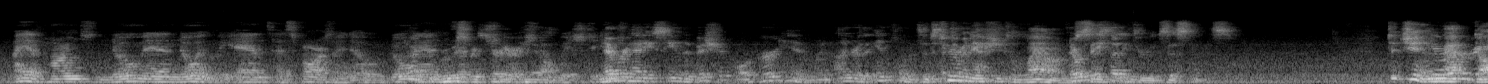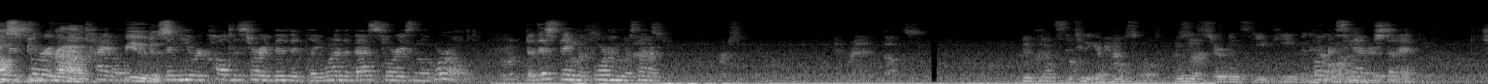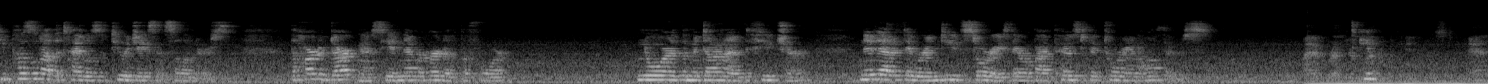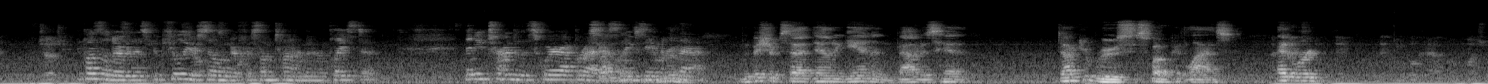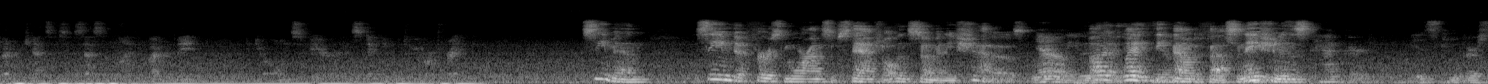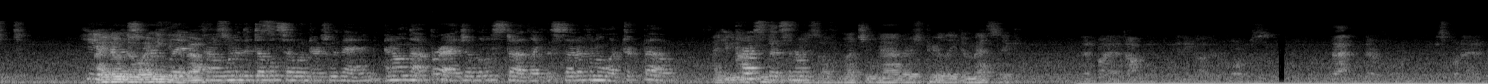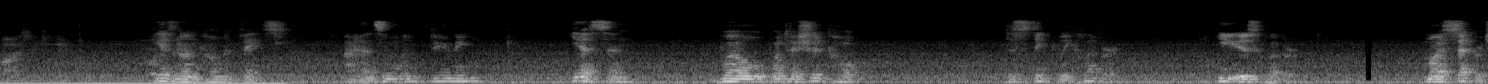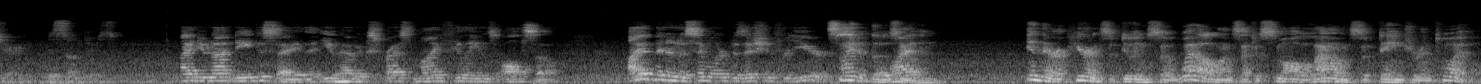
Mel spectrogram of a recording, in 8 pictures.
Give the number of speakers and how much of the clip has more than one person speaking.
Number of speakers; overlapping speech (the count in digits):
5, about 21%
